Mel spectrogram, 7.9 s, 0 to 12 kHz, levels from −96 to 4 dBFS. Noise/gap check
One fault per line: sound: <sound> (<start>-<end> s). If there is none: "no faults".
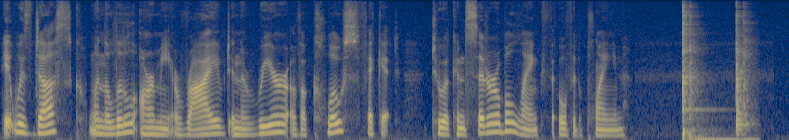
sound: tap (6.8-7.6 s)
